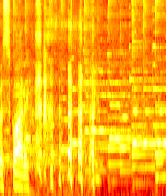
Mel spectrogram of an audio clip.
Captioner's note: laughing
